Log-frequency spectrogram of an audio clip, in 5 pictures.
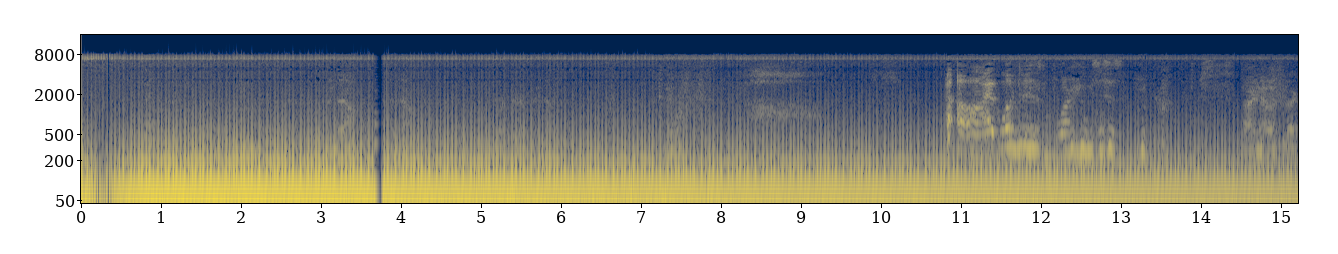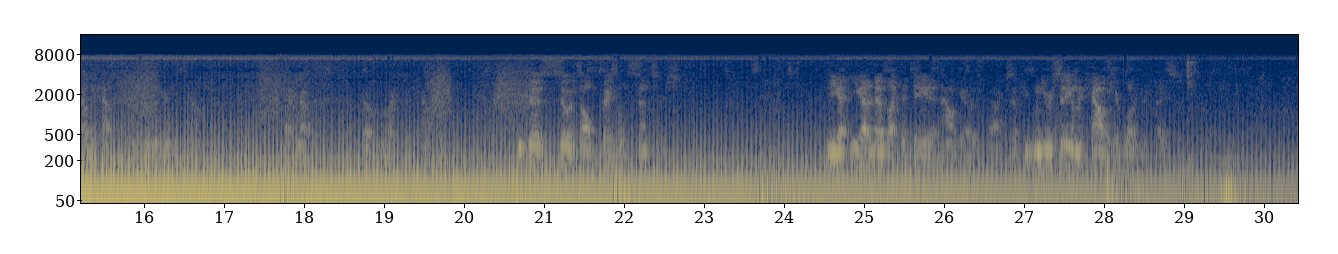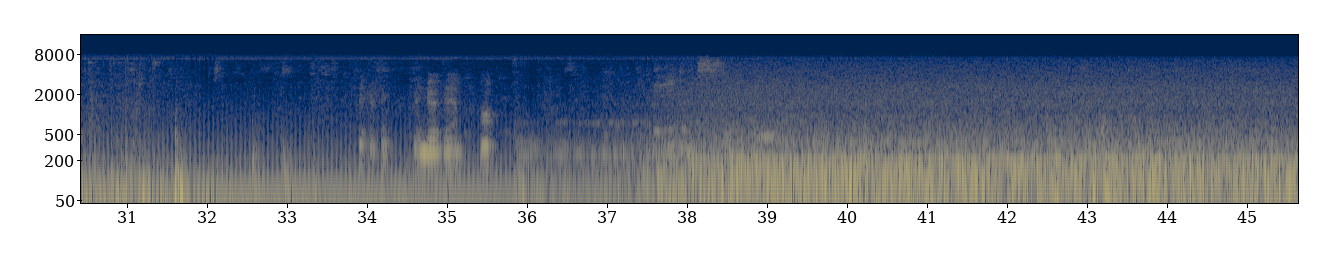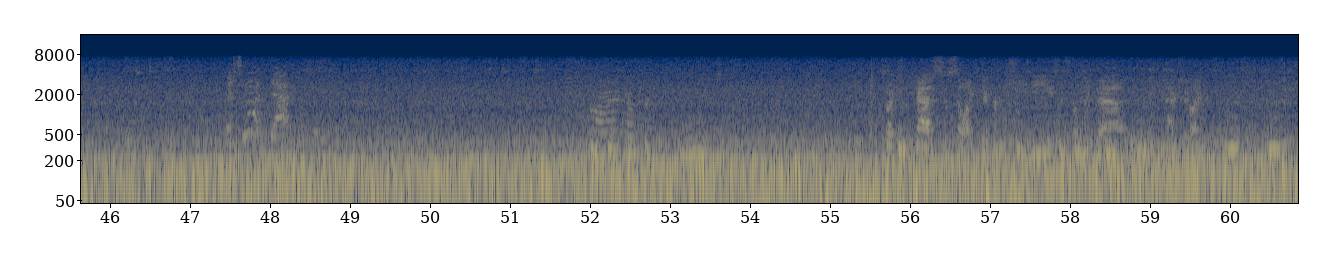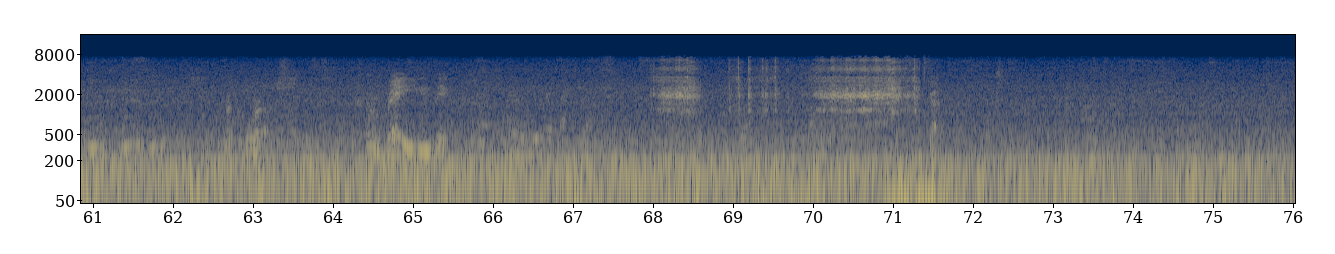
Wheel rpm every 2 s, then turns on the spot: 0, 0, 0, 0, 0, 0, 0, 0, 0, 0, 0, 0, 0, 0, 0, 0, 0, 0, 0, 0, 0, 0, 0, 0, 0, 0, 0, 0, 0, 0, 0, 0, 0, 0, 10, 30, 0, 0.
none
